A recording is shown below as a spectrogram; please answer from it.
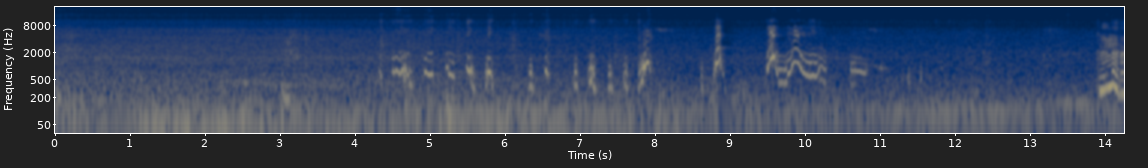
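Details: Pomeranian puppy whining in a series of short rising and falling squeaky notes through the middle, with quiet stretches of room noise between and a final louder whine.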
